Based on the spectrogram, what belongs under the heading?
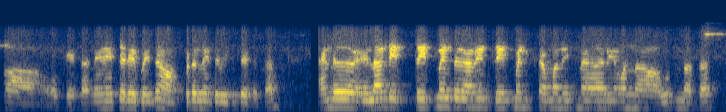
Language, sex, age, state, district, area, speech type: Telugu, male, 30-45, Andhra Pradesh, Srikakulam, urban, conversation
